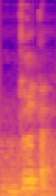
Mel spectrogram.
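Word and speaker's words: द्रुत: Dhrita vilam. Not Dhrita. Dhruta.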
